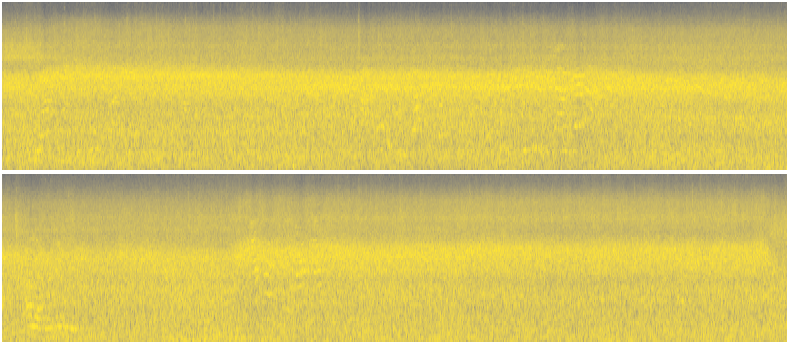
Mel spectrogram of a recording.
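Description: Rain falling, picked up through a video call, makes a steady broadband hiss throughout, with faint talk in the background.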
